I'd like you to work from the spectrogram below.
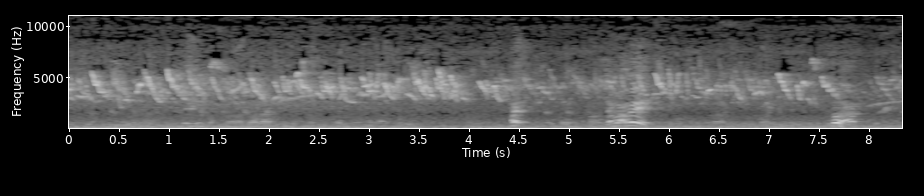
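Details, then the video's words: Lombok kecial, recorded as tutor song for caged birds, pours out quick high chattering twitters, with some louder lower notes near the end against a low hum. "masteran kecial lombok"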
